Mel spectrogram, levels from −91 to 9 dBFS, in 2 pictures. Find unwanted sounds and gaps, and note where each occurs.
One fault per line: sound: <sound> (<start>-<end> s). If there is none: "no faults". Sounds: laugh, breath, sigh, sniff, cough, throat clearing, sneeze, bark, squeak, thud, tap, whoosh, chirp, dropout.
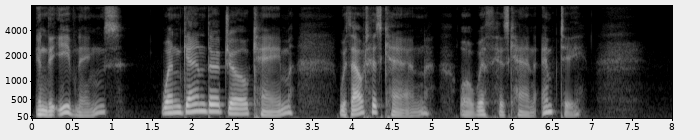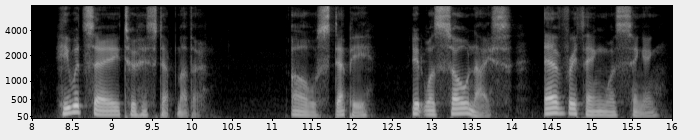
no faults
